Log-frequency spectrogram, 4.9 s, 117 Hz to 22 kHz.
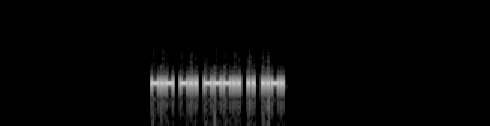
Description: Morse code, heard as a keyed tone, about 52 wpm, 700 Hz. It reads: KD8IF
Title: USA Call Signs - 5 Characters - Repeated 2x - 50wpm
